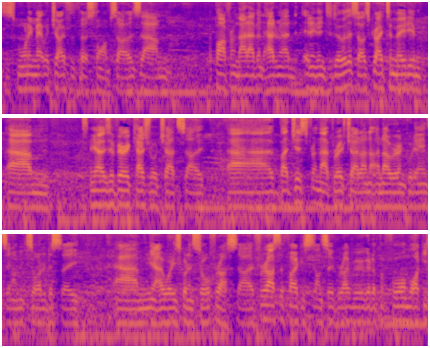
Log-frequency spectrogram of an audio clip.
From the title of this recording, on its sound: at the Super Rugby season launch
